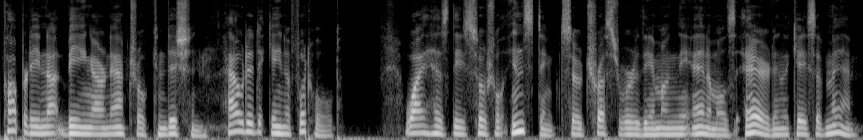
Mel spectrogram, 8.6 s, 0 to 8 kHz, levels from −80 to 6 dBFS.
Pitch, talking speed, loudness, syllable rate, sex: 140 Hz, 195 wpm, -17 LUFS, 5.6 syllables/s, male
